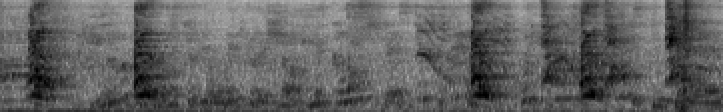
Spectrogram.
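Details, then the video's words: Two French Bulldogs, wanting to get inside but kept out, give sharp, harsh barks at irregular intervals, with softer whines and voices between. "French bulldogs barking"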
